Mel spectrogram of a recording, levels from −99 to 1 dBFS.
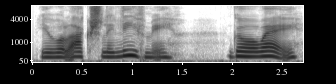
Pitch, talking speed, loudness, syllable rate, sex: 205 Hz, 130 wpm, -18 LUFS, 5.5 syllables/s, female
